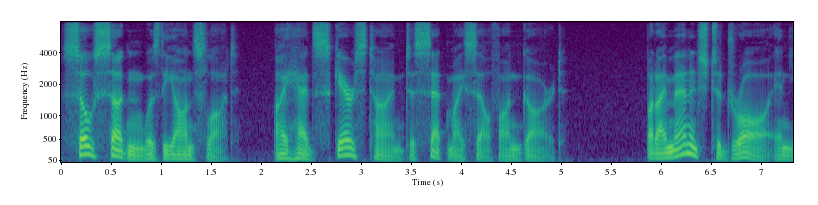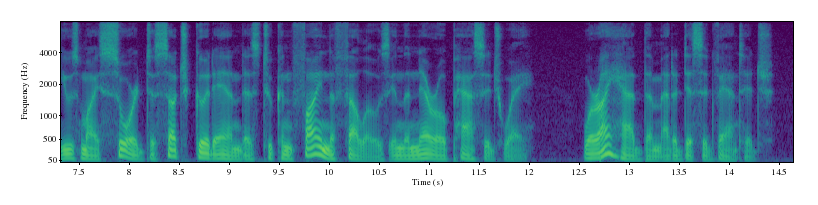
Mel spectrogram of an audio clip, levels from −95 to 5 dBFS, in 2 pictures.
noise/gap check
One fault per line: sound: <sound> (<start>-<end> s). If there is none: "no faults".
no faults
